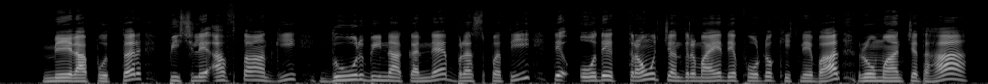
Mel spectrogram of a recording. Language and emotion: Dogri, happy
